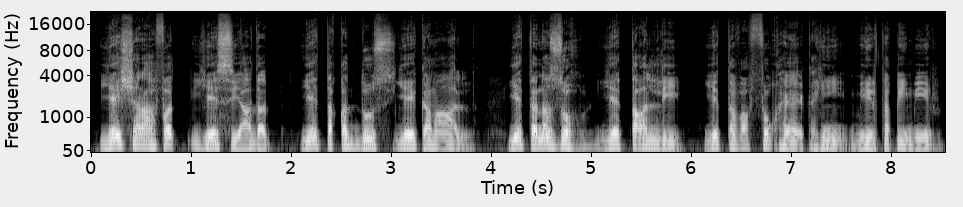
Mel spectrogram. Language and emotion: Urdu, neutral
